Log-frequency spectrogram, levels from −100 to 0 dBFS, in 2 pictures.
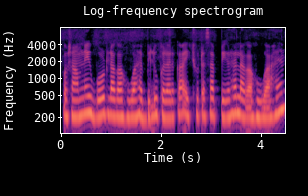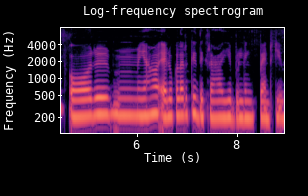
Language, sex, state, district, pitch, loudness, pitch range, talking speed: Hindi, female, Uttar Pradesh, Gorakhpur, 210 Hz, -33 LUFS, 200-220 Hz, 205 wpm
